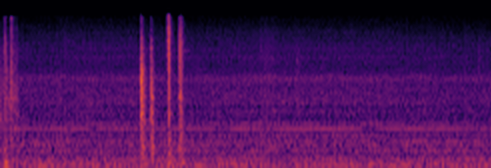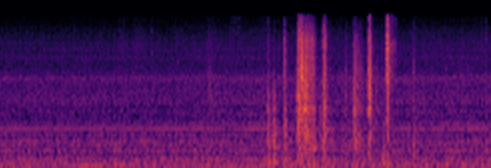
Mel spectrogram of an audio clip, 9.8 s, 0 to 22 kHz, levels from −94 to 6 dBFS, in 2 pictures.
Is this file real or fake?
real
